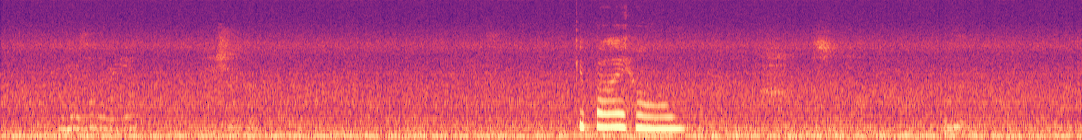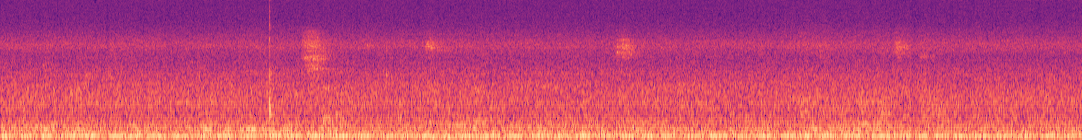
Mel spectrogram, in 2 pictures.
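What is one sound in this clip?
A television hums steadily.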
